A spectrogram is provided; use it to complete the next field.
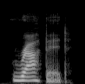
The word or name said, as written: rapid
